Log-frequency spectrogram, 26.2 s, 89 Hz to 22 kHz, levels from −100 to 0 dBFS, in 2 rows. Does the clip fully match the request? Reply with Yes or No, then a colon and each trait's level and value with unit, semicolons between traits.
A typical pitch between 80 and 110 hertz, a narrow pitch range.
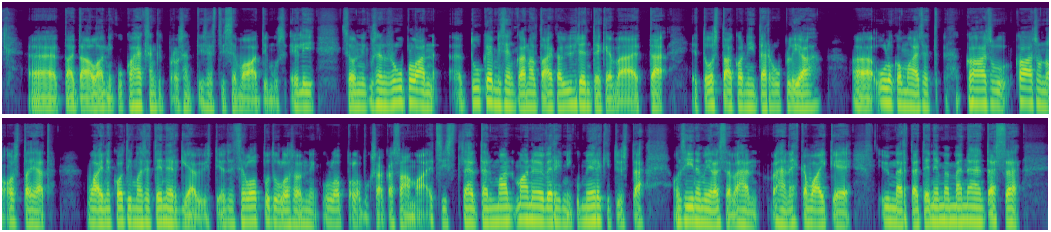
No: low, 135 Hz; narrow, 1.9 semitones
